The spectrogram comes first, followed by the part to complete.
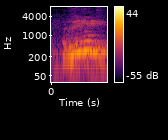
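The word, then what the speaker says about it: read: रीड की third form क्या होती है? रेड। स्पेलिंग यही रहेगी बट प्रोनाउंसिएशन इसकी डिफरेंस हो जाती है।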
